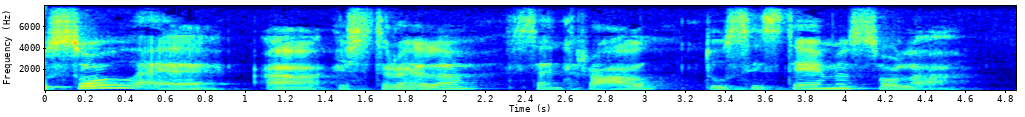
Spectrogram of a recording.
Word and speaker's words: estrela: And the pronunciation of star, estrela. E S in Portuguese is like estrela, yeah.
